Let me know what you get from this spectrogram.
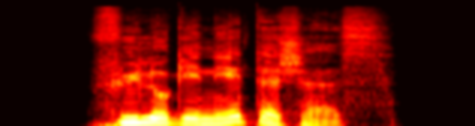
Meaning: strong/mixed nominative/accusative neuter singular of phylogenetisch
- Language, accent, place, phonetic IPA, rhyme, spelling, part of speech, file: German, Germany, Berlin, [fyloɡeˈneːtɪʃəs], -eːtɪʃəs, phylogenetisches, adjective, De-phylogenetisches.ogg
